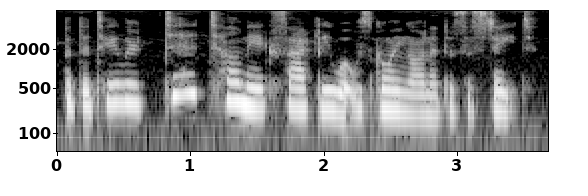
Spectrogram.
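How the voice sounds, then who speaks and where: A young woman playing a coy, refined and tender princess in a romantic ASMR roleplay, speaking in playful storybook diction that often softens to a near-whisper. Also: a little high, lively intonation, brisk, no echo. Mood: playful, knowing. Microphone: close studio-style microphone.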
